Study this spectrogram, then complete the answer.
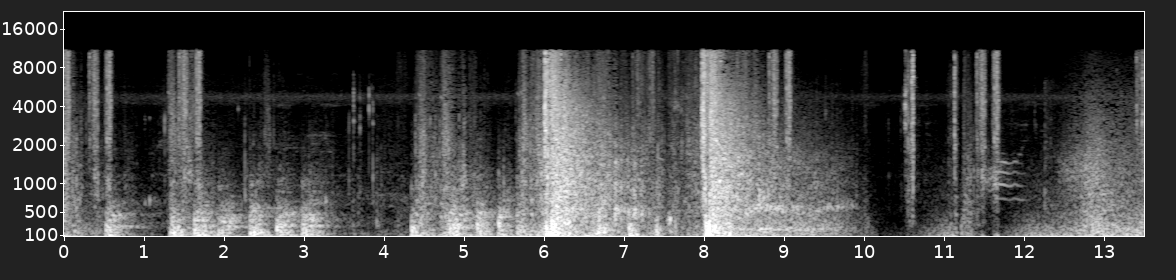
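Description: Wooden panels snap into place in quick bursts of knocks.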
